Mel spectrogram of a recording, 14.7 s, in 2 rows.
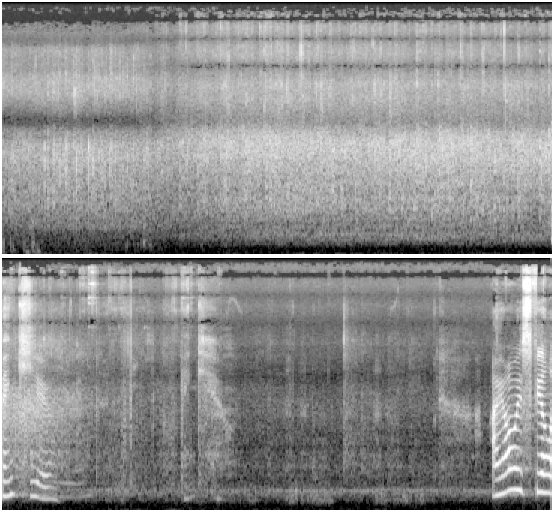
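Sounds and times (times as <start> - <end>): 
crowd applause: 0.0 - 9.1
speech: 7.4 - 8.2, 13.9 - 14.6.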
